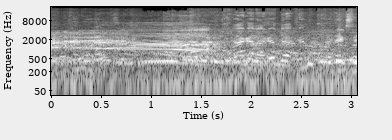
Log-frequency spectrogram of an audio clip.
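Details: Sahiwal bull calf cattle from Narail giving a brief, fairly high-pitched moo with clear overtones near the one-second mark, while people talk and murmur around it.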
